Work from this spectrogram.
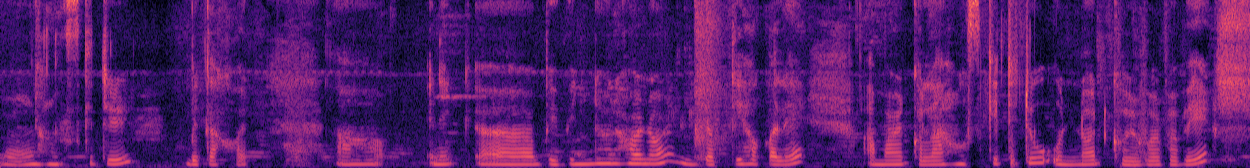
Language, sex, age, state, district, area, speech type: Assamese, female, 30-45, Assam, Dibrugarh, rural, spontaneous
